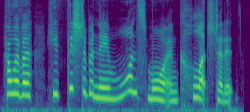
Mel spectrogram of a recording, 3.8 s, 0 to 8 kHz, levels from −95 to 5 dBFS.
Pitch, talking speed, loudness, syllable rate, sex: 295 Hz, 190 wpm, -19 LUFS, 4.8 syllables/s, female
